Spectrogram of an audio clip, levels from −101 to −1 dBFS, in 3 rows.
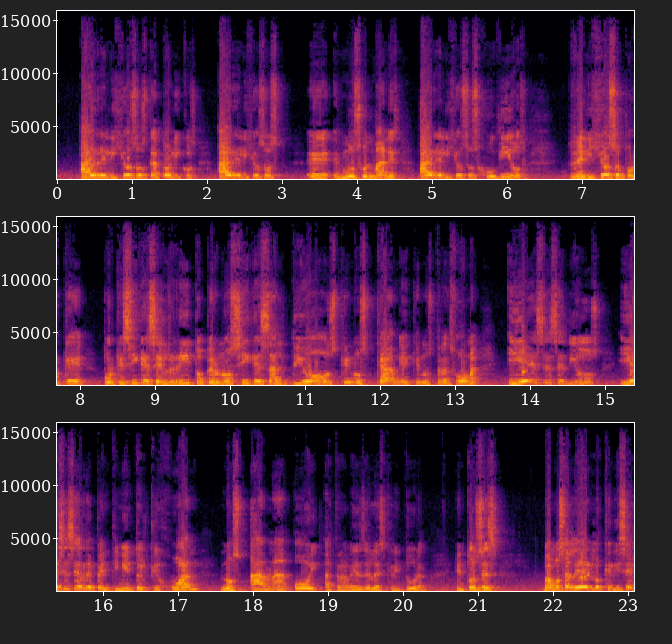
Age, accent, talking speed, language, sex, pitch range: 50-69, Mexican, 145 wpm, Spanish, male, 165-215 Hz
